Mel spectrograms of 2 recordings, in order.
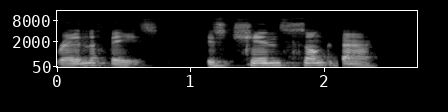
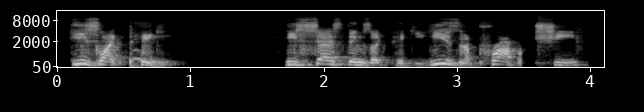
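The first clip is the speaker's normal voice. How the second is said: raised, higher voice, pushing on; higher-pitched, determined accusation; tremulous yet determined; 7 semitones higher than usual. A narrator's reading. Jack pushes against the silence, voice raised and determined. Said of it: "Jack's voice went up, tremulous yet determined".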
